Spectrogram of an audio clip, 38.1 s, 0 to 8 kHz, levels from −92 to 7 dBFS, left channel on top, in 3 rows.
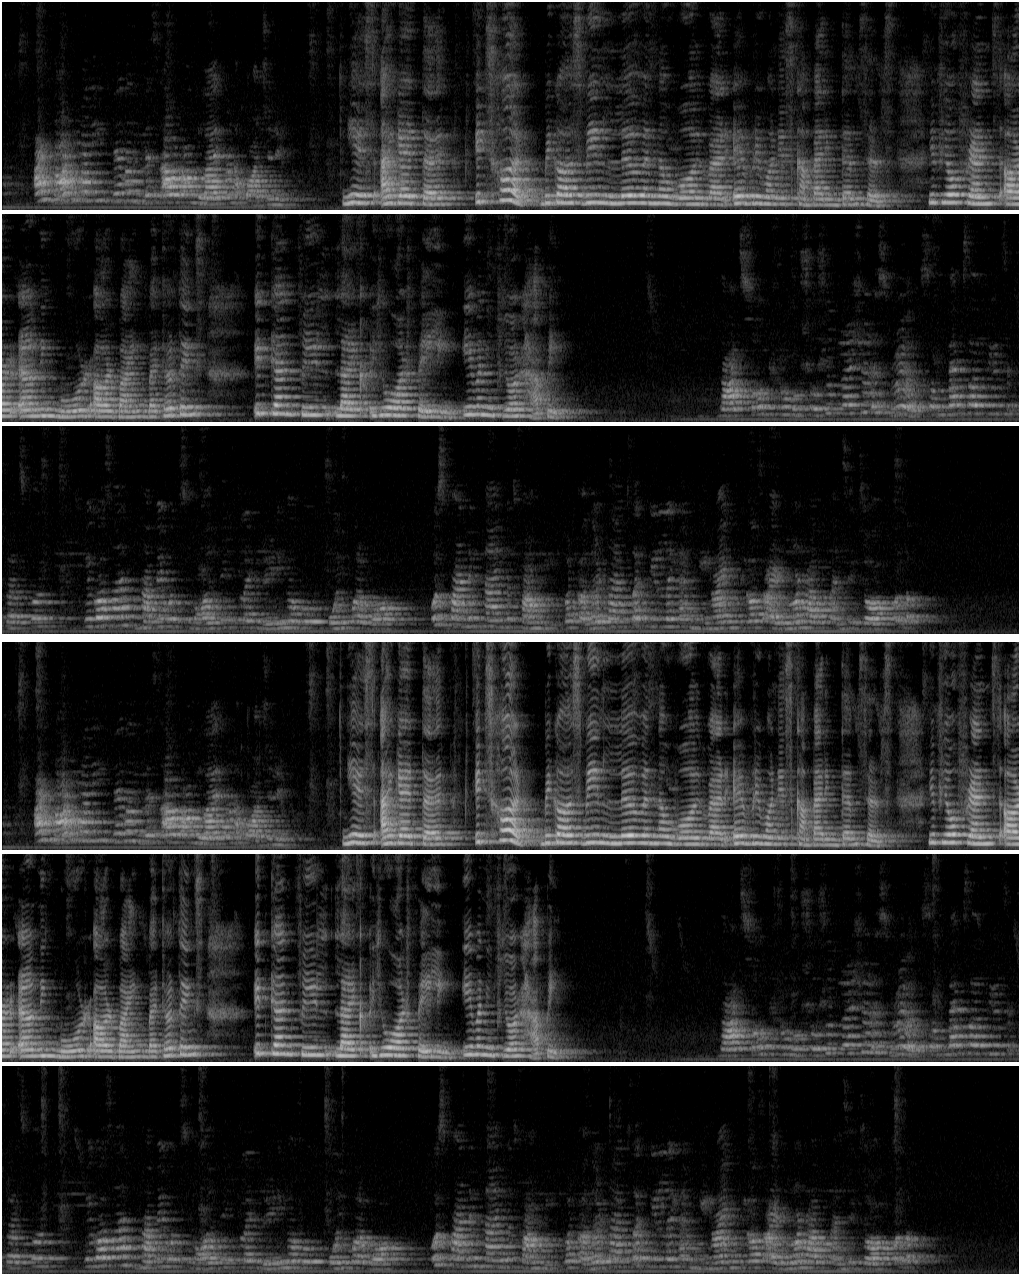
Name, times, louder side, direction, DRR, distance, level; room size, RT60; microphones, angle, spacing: voice 1, 0.4-3.5 21.7-25.2 25.5-26.0 26.5-30.3 30.8-36.8, left 1 dB, 45° left, -5 dB, 2.0 m, -38 dB
voice 2, 4.3-5.6 5.9-15.6 15.9-19.7, right 2 dB, 35° right, 6 dB, 0.5 m, -27 dB
9.0 x 3.4 x 3.4 m, 0.96 s
head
